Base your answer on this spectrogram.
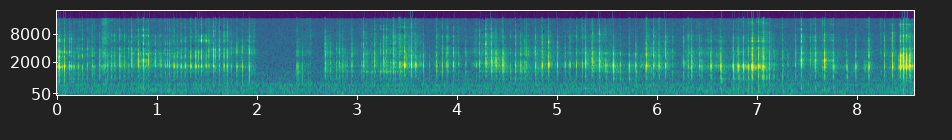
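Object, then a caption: Woven rattan basket. Fingernails scratch the weave of a small, hollow woven rattan/reed basket held in both hands, its contents unseen. The result is dense, dry crackling and rustling scratches, bright and without low end, with a brief pause near two seconds and sharper, louder scrapes near the end.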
